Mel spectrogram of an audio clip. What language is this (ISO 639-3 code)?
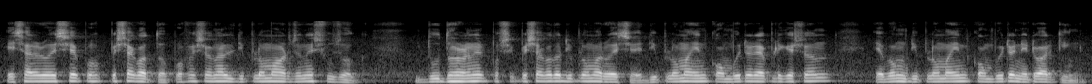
ben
